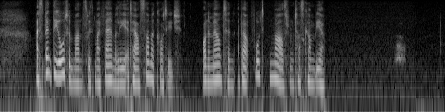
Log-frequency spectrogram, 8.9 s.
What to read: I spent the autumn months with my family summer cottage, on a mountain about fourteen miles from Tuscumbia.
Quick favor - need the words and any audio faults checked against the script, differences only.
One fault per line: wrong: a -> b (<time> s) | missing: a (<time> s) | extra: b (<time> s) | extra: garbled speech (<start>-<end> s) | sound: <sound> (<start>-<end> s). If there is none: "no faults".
extra: at our (2.5 s)
sound: dropout (5.3-5.4 s)
sound: bark (7.9-8.1 s)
